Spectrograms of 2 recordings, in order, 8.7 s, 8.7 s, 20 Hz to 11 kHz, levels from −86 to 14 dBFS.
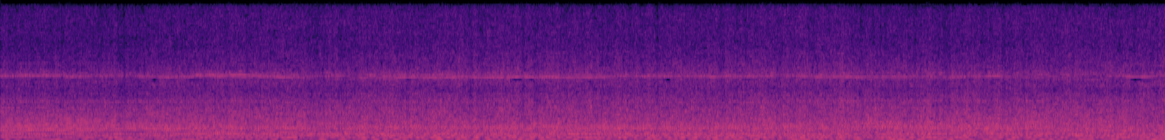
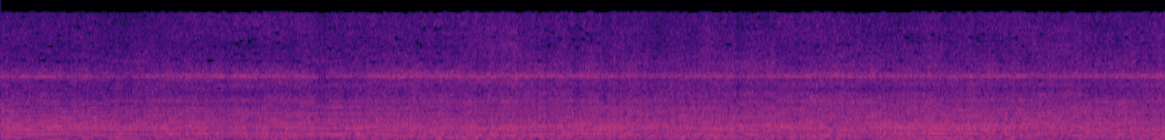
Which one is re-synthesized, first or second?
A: second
